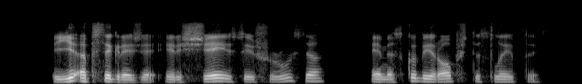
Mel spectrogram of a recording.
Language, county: Lithuanian, Panevėžys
